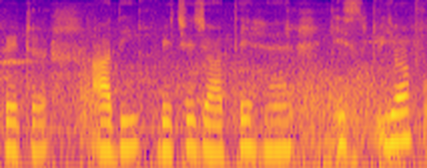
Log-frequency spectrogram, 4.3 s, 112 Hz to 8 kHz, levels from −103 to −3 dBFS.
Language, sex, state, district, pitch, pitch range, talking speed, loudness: Hindi, female, Bihar, West Champaran, 185 Hz, 180-195 Hz, 85 wpm, -21 LUFS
